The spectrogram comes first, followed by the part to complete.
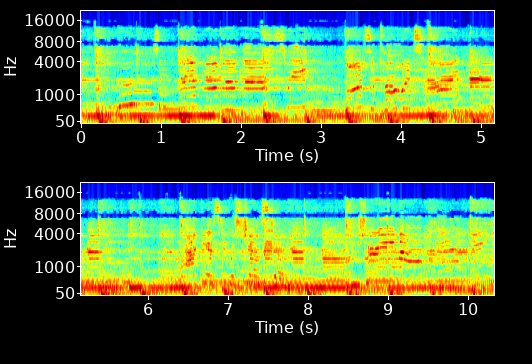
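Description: A live blues-rock band playing loudly, with a lead guitar line of bent, wavering notes over drums and bass.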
